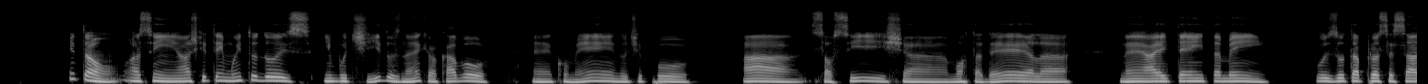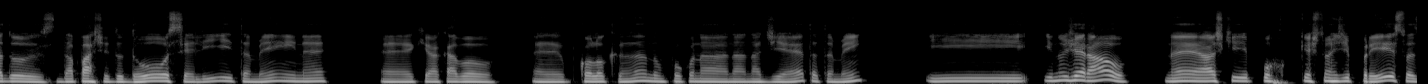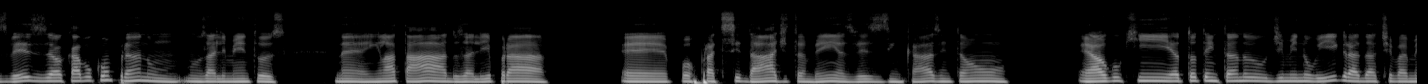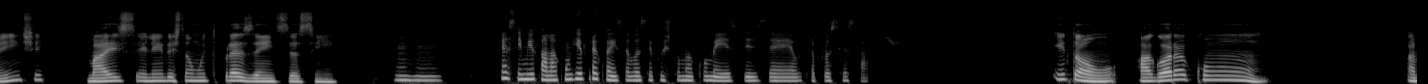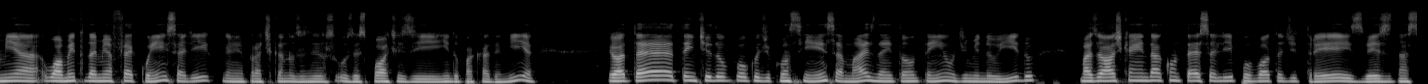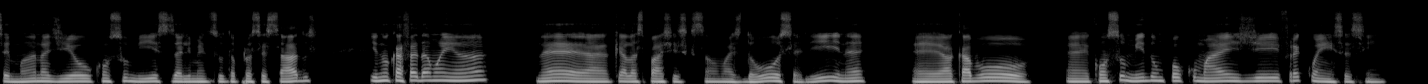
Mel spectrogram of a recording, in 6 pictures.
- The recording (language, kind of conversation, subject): Portuguese, advice, Como posso reduzir o consumo diário de alimentos ultraprocessados na minha dieta?
- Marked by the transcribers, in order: none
